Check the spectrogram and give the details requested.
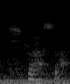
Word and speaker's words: Straße: replacement for what we in English know as the double S, as in less. Let's pretend that less is a German word. It would be spelled less. Like that. And there are German words you will see often with Eszetts. Heiß. Heiß, which means hot. Straße. Straße, which means street.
